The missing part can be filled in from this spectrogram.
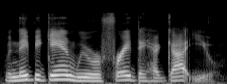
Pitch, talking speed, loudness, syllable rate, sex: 180 Hz, 265 wpm, -16 LUFS, 6.2 syllables/s, female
